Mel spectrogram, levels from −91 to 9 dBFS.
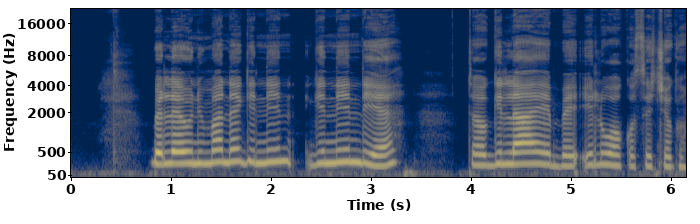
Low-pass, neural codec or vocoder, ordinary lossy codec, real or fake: none; none; none; real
